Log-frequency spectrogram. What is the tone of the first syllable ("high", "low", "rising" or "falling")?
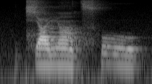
high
